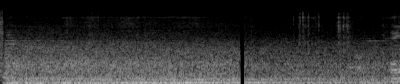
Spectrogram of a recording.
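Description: Steady outdoor background of street traffic, a constant low rumble under a noisy hiss. The sound cuts out for an instant about two and a half seconds in.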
